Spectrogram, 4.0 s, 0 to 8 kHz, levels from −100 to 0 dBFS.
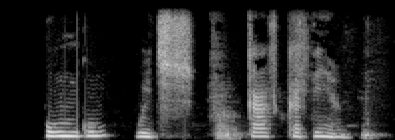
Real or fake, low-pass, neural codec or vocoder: real; 7.2 kHz; none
